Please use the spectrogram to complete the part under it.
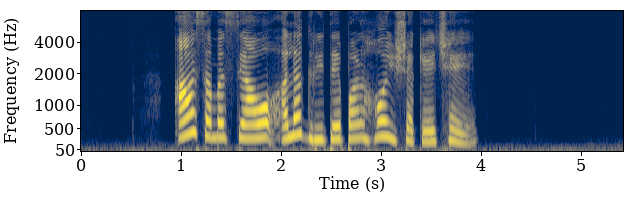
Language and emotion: Gujarati, neutral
